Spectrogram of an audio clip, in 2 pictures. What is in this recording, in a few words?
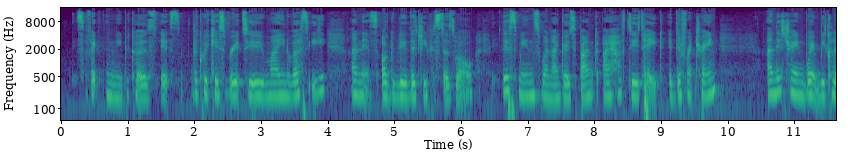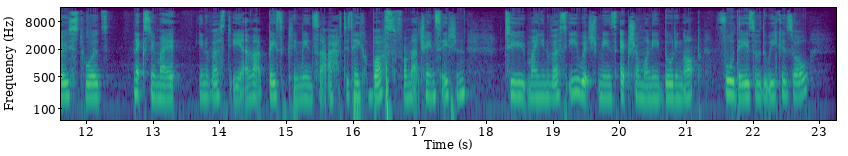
VOX POP ELEPHANT AND CASTLE STATION UNDERGROUND NORTHERN LINE TUBE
